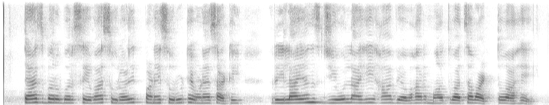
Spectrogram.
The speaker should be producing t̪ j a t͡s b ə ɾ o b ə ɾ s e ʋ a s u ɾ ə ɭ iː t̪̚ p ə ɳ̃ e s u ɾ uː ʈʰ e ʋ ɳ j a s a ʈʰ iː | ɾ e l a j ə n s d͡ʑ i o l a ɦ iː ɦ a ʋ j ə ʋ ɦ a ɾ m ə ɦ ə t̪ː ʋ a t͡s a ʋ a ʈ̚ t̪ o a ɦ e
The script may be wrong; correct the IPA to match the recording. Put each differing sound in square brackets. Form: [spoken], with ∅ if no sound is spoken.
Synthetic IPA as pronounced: t̪ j a t͡s b ə ɾ o b ə ɾ s e ʋ a s u ɾ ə ɭ iː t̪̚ p ə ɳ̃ e s u ɾ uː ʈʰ e ʋ ɳ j a s a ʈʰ iː | ɾ [i] l a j ə n s d͡ʑ i o l a ɦ iː ɦ a ʋ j ə ʋ ɦ a ɾ m ə ɦ ə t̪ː ʋ a t͡s a ʋ a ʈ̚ t̪ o a ɦ e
